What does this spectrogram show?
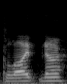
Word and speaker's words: Gleipnir: Almost rhymes with Viper. Viper, Gleipnir.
